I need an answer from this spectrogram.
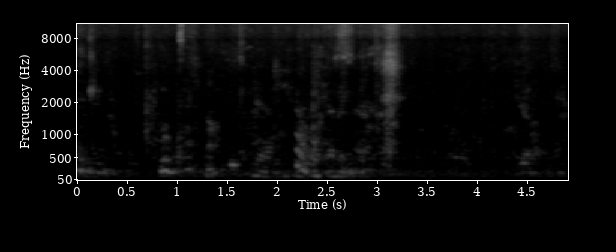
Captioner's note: people chattering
